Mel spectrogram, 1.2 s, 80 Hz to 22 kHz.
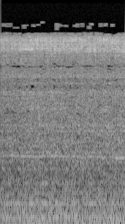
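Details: One-owner Range Rover P38, about 52,000 original miles: steady even low idle rumble with no knocks, ticks or misses, engine sounds healthy.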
